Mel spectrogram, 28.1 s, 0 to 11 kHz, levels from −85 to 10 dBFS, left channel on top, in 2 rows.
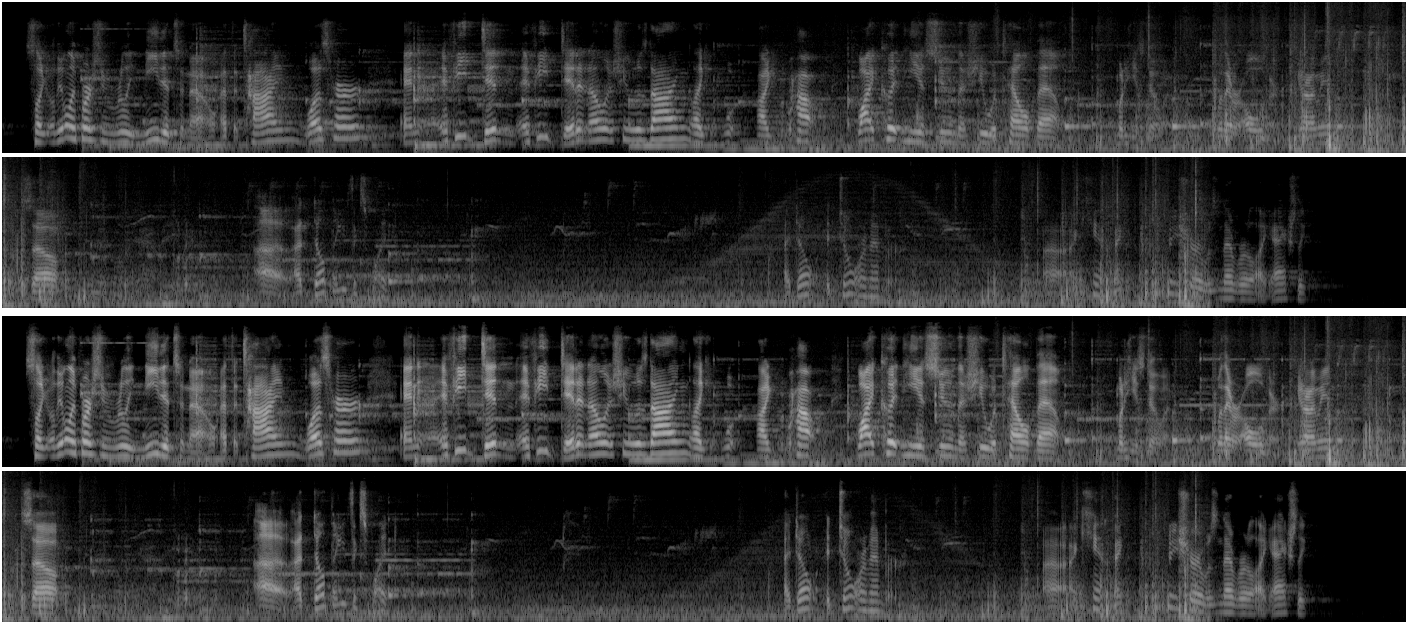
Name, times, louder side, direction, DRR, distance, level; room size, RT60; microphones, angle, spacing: voice 1, 0.2-3.6 4.0-8.1 8.6-10.6 11.2-11.6 12.2-13.4 14.3-14.6 16.6-17.9 21.9-22.9 24.5-25.3 25.7-27.1, right 7 dB, 85° right, 18 dB, 0.7 m, -31 dB
sound 1, 0.8-18.8, right 3 dB, 50° right, 2.2 m, -46 dB
sound 2, 7.6-26.2, equal, ahead, 0.7 m, -44 dB
voice 2, 11.6-12.0 14.1-16.0 18.9-19.2, left 1 dB, 70° left, 6 dB, 4.5 m, -57 dB
sound 3, 19.2-25.4, equal, 20° left, 2.9 m, -54 dB
25.5 x 15.0 x 8.1 m, 0.95 s
head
